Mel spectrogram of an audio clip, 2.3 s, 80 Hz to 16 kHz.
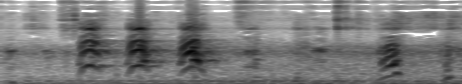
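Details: Miniature Schnauzer, one of two brothers playing in a leaf-strewn yard in October 2024, gives four sharp, high barks in quick succession over low background noise, with a person speaking just before.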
